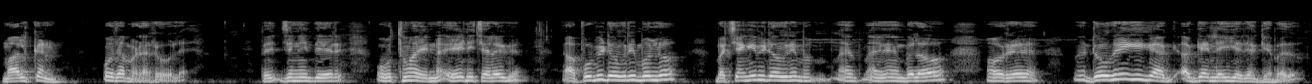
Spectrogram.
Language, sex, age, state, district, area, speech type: Dogri, male, 60+, Jammu and Kashmir, Jammu, urban, spontaneous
